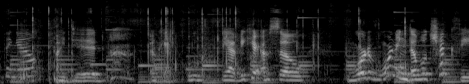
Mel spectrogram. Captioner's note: gasps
